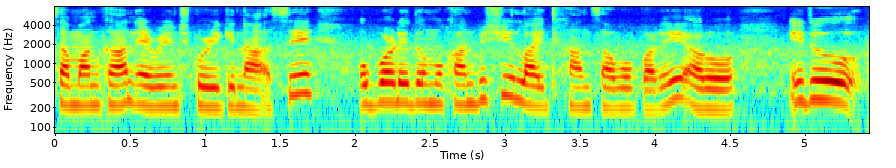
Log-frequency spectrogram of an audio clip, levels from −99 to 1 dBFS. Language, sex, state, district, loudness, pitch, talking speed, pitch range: Nagamese, female, Nagaland, Dimapur, -15 LUFS, 225 Hz, 175 wpm, 215-250 Hz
